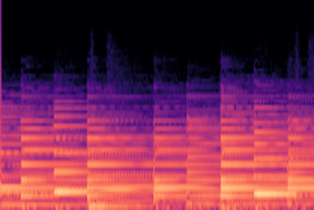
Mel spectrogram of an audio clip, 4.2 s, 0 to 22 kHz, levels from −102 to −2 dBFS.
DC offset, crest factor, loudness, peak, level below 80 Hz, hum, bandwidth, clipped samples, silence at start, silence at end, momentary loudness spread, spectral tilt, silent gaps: under 0.1%; 14 dB; -20 LUFS; -6 dBFS; -42 dBFS; none; 4.2 kHz; under 0.1%; 0 s; 0 s; 9 LU; -11.5 dB/octave; none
